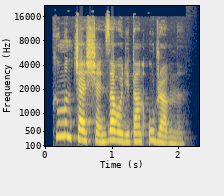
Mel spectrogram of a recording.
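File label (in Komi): кымын чассянь заводитан уджавны, Komi, female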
